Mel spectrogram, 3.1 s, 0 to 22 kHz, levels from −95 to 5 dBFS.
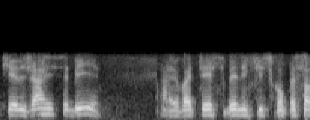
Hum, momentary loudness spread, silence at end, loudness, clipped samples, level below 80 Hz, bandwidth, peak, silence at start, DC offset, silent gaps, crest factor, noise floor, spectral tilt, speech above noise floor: none; 8 LU; 0 s; -21 LUFS; under 0.1%; -62 dBFS; 4.1 kHz; -2 dBFS; 0.05 s; under 0.1%; none; 18 dB; -54 dBFS; -10.5 dB/octave; 34 dB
